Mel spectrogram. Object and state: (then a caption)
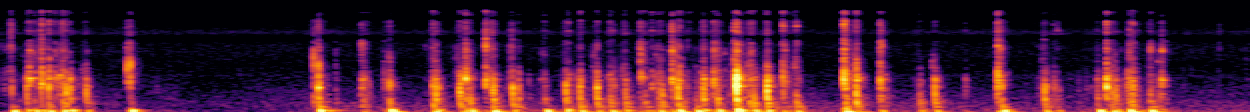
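Plastic mechanical keyboard being typed on. Fingertips type on a plastic mechanical keyboard fitted with cat-shaped plastic keycaps, producing a quick run of short, clacky key presses with a deep thocky body and brief bright ticks. A burst of keystrokes is followed by a pause of about a second before steady typing resumes in uneven clusters.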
